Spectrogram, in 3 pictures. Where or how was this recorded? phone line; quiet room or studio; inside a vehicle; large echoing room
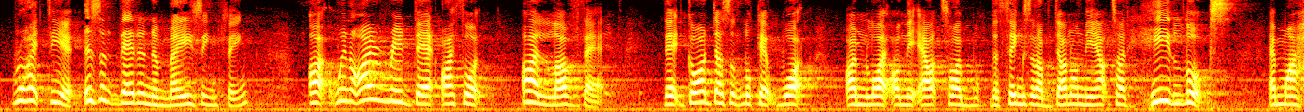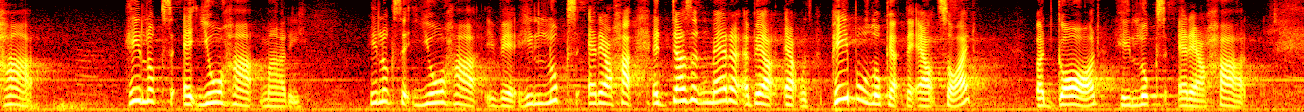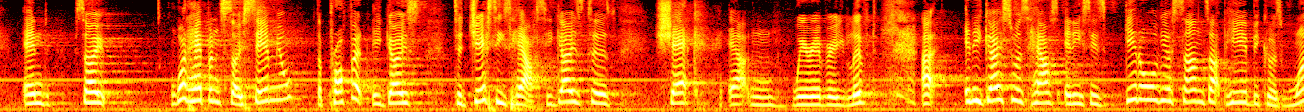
large echoing room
